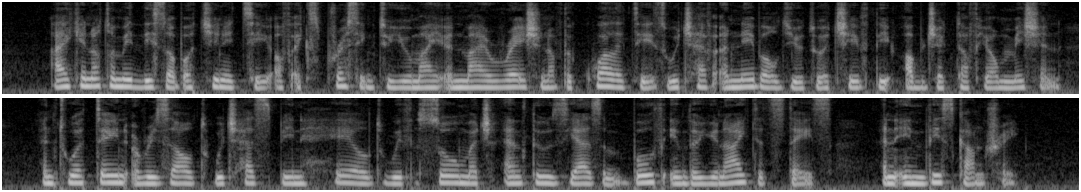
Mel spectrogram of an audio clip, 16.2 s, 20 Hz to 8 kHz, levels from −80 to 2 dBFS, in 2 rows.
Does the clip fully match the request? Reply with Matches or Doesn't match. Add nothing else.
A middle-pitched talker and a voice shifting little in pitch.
Matches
